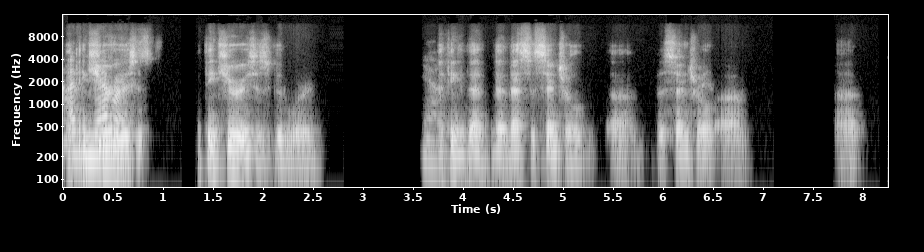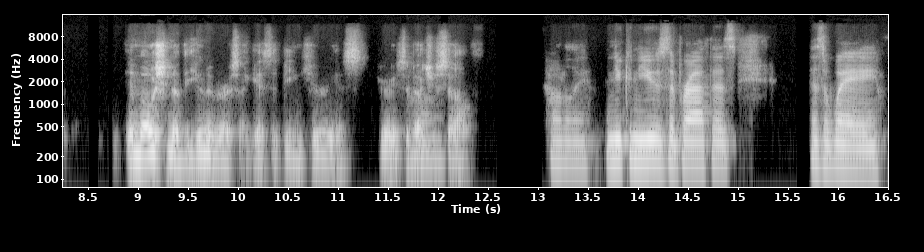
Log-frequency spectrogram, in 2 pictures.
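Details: Adult man with progressing Parkinson's disease who reports mild stuttering, losing his words and impaired balance; speech disfluency in Parkinson's disease.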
